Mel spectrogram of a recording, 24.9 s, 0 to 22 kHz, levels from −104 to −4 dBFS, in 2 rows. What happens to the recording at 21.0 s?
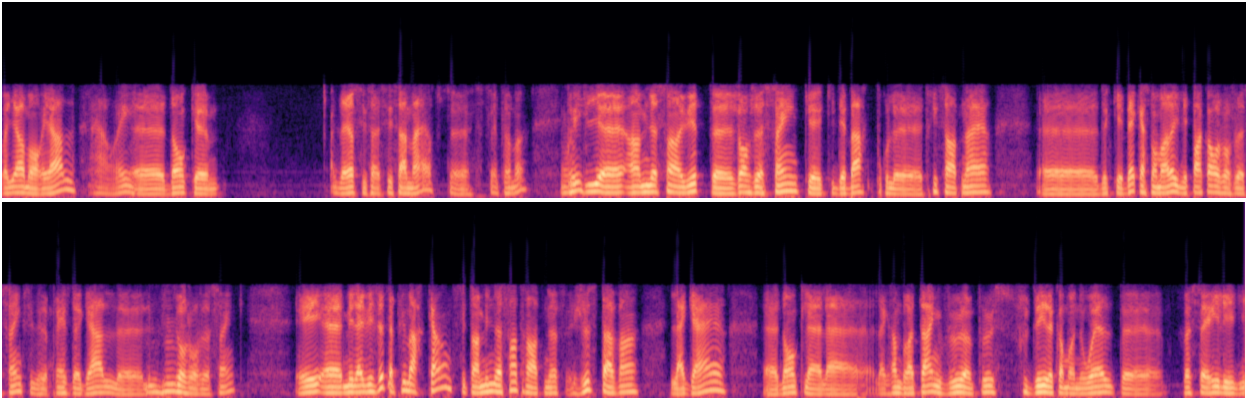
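At 21.0 s there are lost GSM frames, a single 20 ms frame, running to about 21.09 s. The decoder fills the gap by repeating the last good frame's settings, giving a short, rough metallic ring. On a spectrogram the harmonics freeze into flat horizontal streaks, and the waveform shows a briefly repeating pattern.

Underneath, the GSM full-rate codec, which fits a 13 kbps bitrate, keeps its buzzy, gravelly coarseness. The spectrogram shows nothing above 4 kHz around this moment.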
